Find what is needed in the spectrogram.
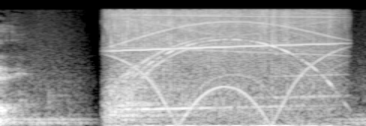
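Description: Electronic transition sound effect: a hiss-like burst that cuts in suddenly about two-thirds of a second in, with several sweeping tones arching up and down through it and a high tone slowly rising.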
